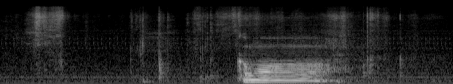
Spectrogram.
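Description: Small printed paper instruction sheets and game cards rustling and sliding as they are handled, with a brief rustle about half a second in. Partway through, a drawn-out hesitation sound from a voice, slowly falling in pitch, is the loudest thing heard.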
